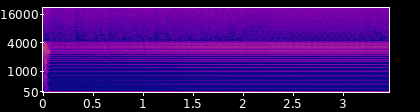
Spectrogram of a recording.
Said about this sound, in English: Yeah, some white noise. Not bad.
